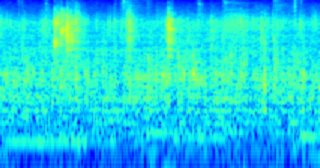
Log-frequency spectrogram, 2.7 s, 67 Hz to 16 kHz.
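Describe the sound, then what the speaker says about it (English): Creamy cheesy potato soup boils steadily in a pot, a dense, close bubbling and gurgling that continues evenly throughout without any talking. "So I'm going to continue to let this boil for about another 5 minutes"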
